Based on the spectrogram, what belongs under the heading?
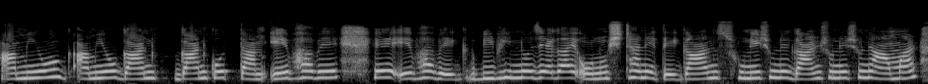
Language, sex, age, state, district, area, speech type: Bengali, female, 18-30, West Bengal, Nadia, rural, spontaneous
